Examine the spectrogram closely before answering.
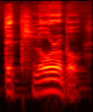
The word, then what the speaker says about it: deplorable: this subject deplorable deplorable the stress is on the second syllable deplorable this means shockingly bad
